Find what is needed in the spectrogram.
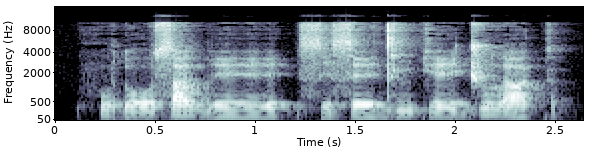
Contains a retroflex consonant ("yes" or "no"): no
